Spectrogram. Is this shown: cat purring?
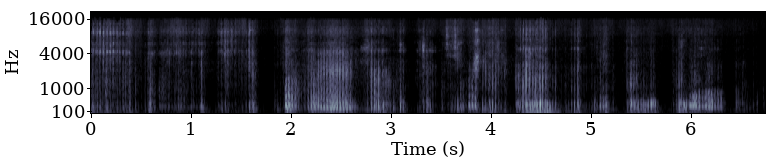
yes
